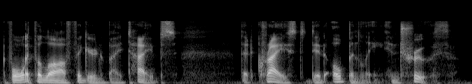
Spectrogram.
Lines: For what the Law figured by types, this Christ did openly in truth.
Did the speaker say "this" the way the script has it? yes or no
no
